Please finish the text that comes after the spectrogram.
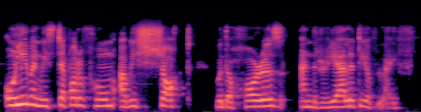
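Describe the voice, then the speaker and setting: A woman's voice: mid-range voice, brisk. A woman moderating a panel discussion, speaking with polished, emphatic phrasing.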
